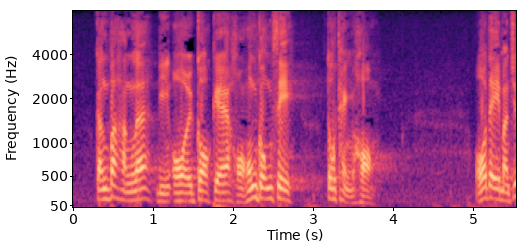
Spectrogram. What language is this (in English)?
Cantonese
